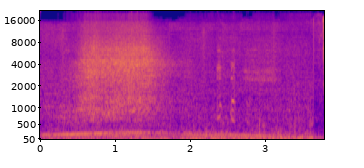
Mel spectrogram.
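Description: A 2017 Corvette Z06 downshifts and revs beneath a bridge, its engine note swelling loudly and then dropping back as it echoes off the underpass, close and continuous.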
